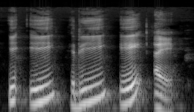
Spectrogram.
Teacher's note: अग्र स्वर। मतलब जीभ के जो आगे के भाग से बोले जाते हैं स्वर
